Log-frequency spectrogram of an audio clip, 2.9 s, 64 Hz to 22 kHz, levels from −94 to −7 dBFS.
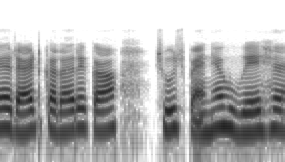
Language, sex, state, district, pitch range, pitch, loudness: Hindi, female, Bihar, Gopalganj, 200-220 Hz, 210 Hz, -26 LUFS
